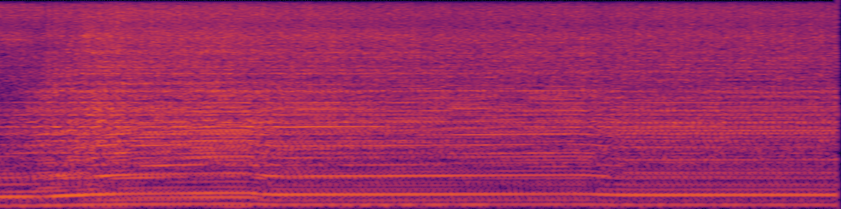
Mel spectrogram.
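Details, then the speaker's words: LS-swapped (LSA) Suburban test drive after torque converter replacement: steady engine drone rising with road speed, clean pitch drops at each upshift, no slipping; normal drive. "Everything seems to be going good so far. Put some miles on it and we'll see how it does."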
